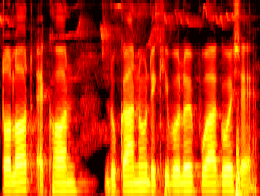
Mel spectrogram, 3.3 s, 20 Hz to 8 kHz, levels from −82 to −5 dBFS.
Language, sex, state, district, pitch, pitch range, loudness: Assamese, male, Assam, Hailakandi, 115 Hz, 115-120 Hz, -17 LUFS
